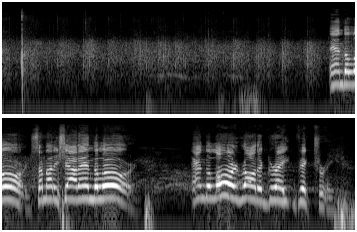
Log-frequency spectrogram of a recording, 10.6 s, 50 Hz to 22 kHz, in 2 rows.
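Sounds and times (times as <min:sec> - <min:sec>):
church audience clapping hands: 0:00.0 - 0:06.4
speech: 0:04.9 - 0:07.3, 0:08.2 - 0:10.4.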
